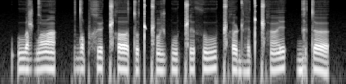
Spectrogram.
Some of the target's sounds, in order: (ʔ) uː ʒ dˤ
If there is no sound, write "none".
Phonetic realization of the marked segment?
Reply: ʔ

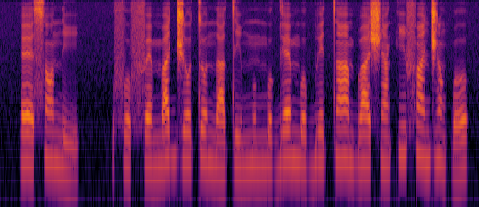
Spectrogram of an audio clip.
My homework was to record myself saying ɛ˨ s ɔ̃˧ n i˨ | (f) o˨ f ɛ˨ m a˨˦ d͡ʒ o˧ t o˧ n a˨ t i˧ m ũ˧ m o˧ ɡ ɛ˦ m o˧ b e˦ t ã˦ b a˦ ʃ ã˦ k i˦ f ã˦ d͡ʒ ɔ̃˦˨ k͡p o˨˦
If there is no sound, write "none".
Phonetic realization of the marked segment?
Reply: f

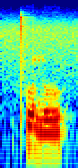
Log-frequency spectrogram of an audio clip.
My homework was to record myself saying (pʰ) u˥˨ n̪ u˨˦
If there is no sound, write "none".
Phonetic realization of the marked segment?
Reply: pʰ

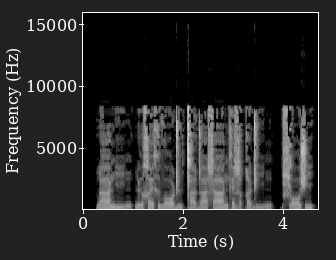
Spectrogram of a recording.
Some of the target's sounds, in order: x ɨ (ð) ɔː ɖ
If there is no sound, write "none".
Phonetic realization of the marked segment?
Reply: ð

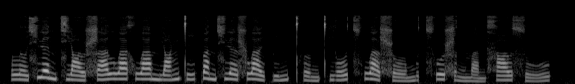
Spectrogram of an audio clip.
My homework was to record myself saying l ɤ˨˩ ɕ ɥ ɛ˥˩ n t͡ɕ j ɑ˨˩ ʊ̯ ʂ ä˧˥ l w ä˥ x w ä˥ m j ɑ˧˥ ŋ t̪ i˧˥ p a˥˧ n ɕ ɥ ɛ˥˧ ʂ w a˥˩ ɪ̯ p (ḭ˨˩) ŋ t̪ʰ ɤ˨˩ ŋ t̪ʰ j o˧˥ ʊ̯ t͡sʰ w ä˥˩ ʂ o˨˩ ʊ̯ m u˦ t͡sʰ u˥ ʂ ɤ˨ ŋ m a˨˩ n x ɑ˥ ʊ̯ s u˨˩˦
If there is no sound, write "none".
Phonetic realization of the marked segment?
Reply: i˧˥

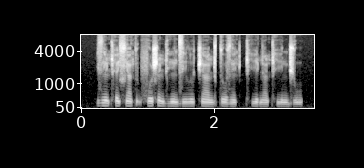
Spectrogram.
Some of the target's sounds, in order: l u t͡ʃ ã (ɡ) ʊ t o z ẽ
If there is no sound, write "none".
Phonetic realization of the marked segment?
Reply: ɖ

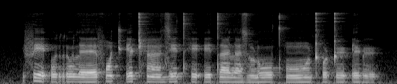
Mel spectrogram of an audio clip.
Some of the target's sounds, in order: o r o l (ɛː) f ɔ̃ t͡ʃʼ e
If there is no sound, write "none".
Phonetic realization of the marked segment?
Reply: ɛː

